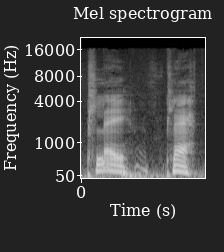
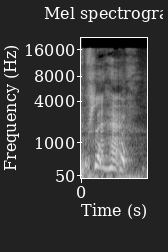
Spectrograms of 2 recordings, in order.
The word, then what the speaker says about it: Plait: Men jag tänkte börja faktiskt med en bok som jag har här framför mig, som är skriven av Philip Plait. Alltså P-L-A-I-T. Plait. – Doktor, det är nog så han uttalar det. – Plä, plä.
